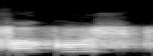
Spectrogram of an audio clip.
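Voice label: "Focus", English; CallSign; DCS; Allied Flight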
